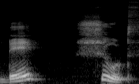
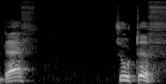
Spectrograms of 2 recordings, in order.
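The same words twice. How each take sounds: First: Deschutes said as day-SHOOT, both S sounds silent; correct pronunciation. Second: Deschutes with both S sounds said, DES-chu-tes; wrong pronunciation. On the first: Teacher modelling the correct Deschutes, silent S. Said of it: "Deschutes, S is silent". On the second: Teacher warning students against sounding Deschutes letter by letter. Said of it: "ये ऐसा कुछ मत बोलना उसको". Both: Shown as a demonstration.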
